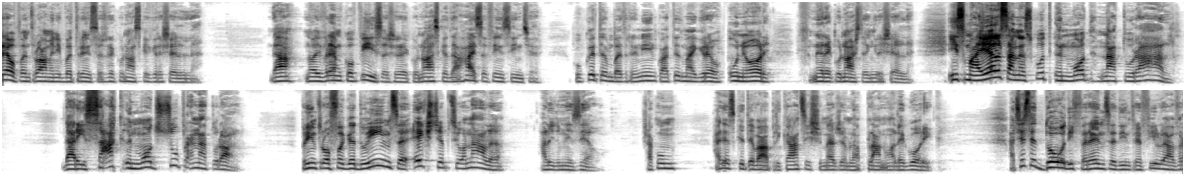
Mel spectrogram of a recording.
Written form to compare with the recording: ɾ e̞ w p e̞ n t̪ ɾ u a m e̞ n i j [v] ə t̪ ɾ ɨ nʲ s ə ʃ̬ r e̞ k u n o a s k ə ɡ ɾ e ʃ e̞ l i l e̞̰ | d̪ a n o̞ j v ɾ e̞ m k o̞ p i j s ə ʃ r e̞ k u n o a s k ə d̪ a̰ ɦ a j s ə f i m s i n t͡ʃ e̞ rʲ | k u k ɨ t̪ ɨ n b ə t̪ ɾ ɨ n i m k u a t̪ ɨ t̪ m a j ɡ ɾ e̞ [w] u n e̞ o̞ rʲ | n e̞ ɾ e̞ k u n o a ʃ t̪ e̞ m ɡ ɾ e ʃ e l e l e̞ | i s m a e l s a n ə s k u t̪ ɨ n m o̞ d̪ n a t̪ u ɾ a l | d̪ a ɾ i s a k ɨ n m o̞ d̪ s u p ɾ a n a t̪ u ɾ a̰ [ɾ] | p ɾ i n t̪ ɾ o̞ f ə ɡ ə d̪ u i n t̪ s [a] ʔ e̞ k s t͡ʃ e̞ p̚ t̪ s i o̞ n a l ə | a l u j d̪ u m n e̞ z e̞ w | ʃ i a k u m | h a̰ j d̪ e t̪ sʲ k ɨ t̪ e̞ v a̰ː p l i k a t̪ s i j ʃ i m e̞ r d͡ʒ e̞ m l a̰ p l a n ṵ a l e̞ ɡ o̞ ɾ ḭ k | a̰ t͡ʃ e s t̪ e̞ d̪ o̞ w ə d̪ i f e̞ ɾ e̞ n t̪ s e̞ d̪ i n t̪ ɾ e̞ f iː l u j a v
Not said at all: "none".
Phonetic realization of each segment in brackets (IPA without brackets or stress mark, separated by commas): b, w, l, ə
